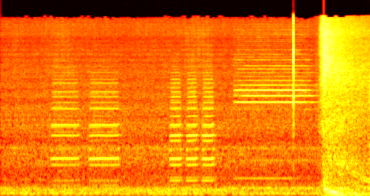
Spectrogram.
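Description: Car horns honking: two honks, then four quick toots, then a longer, higher-pitched horn note. Near the end there is a click, and loud electric-guitar rock music starts from a boombox.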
